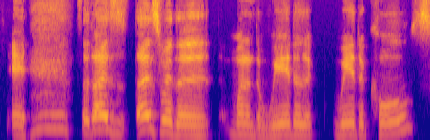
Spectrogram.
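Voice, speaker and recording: Fairly slow male speech with an Australian accent. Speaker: former game hotline counselor and collector. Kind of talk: interview.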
